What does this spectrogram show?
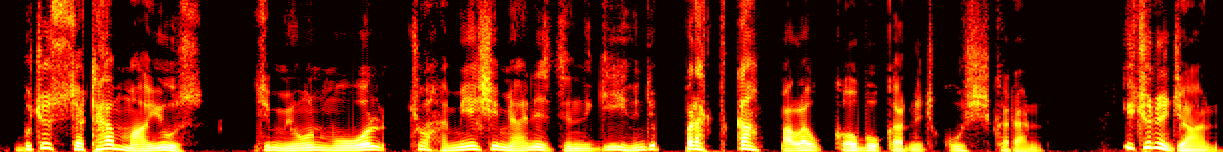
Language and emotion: Kashmiri, angry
